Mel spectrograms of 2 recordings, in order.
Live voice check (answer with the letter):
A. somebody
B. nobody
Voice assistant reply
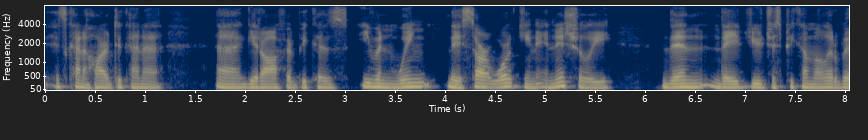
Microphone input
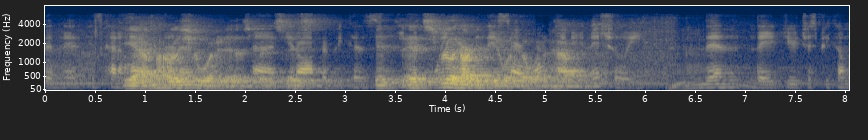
A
